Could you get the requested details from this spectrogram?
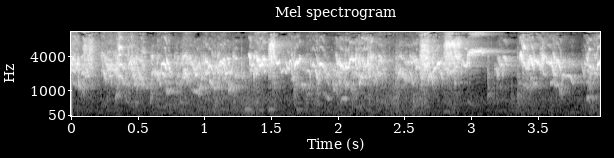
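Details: Several pet budgerigars chatter without pause, bright squeaks and rasping warbled chirps overlapping in a dense, lively stream.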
